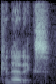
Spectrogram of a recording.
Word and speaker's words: Kinetix: How can folks find out more about Kinetix?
